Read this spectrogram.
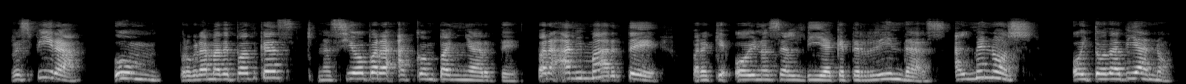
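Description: A woman from Oaxaca with a Mexican accent hosting a solo podcast, speaking gently and encouragingly straight to the listener. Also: fairly high pitch. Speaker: podcast host. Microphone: home podcast mic.

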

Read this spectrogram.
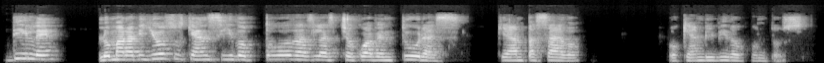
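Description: A woman from Oaxaca with a Mexican accent hosting a solo podcast, speaking gently and encouragingly straight to the listener. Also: on the high side, fairly even intonation, a little slow. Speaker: podcast host. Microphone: home podcast mic.

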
